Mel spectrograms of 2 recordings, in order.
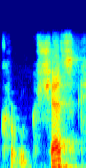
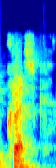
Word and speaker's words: Krzesk: Yes, it's a little village in the eastern part of Poland, which is called Krzesk in Polish. Krzesk. Okay, But, and it's the way that's hard to pronounce, so I will accept you, Kresk.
